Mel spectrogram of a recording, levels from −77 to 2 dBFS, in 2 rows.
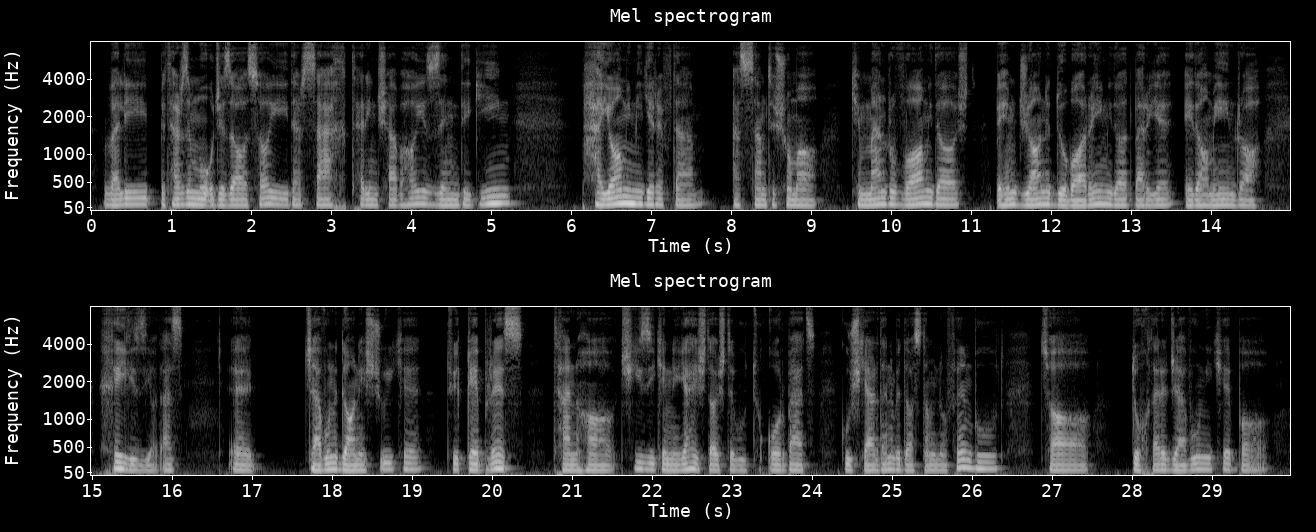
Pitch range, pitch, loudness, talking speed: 95-110 Hz, 100 Hz, -25 LUFS, 115 wpm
